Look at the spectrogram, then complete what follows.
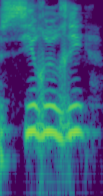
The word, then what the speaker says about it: serrurerie: المقطع الأول عبارة عن حرفين S E ينطق سي comme le mot serré. لماذا؟ لأن إذا كان أمامه حرفين متشابهين اللي هما R أو مجموعة من الفويال يقرأ سي. المقطع الثاني رور ينطق رور comme le mot rural. انتبهوا أصدقائي، لا ينطق هنا، لا ينطق. المقطع الأخير ri comme le mot rime. Et attention, ne se prononce pas.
